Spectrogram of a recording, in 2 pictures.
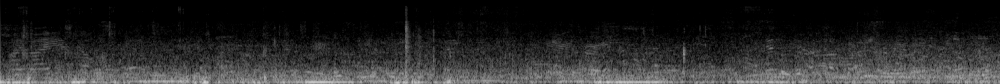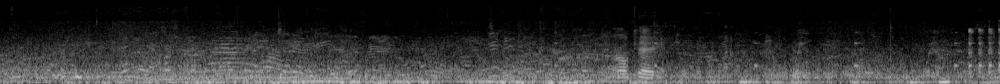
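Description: Busy city street noise, with wind buffeting the phone's microphone in irregular low rumbles and passersby talking.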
